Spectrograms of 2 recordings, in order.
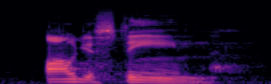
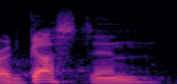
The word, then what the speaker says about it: Augustine: And so because it's a heart matter, I leave you with this final quote by St. Augustine, or Augustine, if you wanna pronounce his name that way.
